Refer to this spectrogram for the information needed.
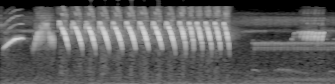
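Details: Canary song: a rising whistle, then a fast run of bright descending sweeps lasting about two seconds, followed by a quiet pause and a soft buzzy phrase.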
